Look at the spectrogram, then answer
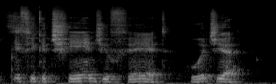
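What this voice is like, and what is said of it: Put-on Scottish accent. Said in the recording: “that flawless Scottish accent that I'm doing ... it's as good as the one in the film”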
